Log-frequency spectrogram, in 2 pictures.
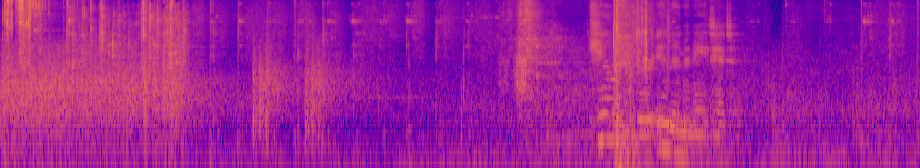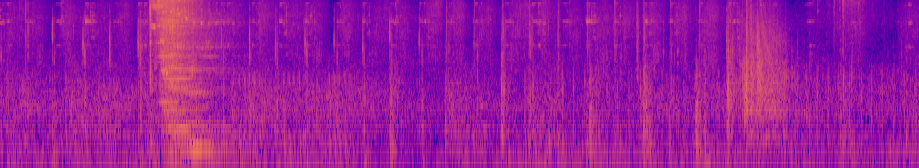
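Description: Footsteps run quickly across hard ground.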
